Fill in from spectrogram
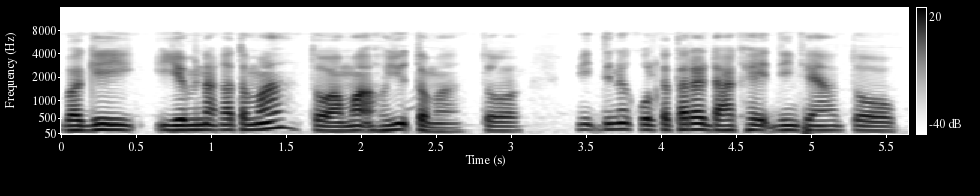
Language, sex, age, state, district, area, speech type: Santali, male, 18-30, West Bengal, Birbhum, rural, spontaneous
